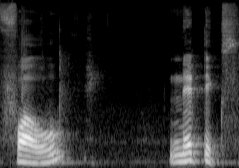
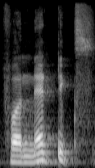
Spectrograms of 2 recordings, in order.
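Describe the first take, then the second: First: The first syllable has a full 'oh' vowel. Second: The first syllable has a weak, short vowel. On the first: "you can add this sound ஃபவ்" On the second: "ஒன்று வந்து ஃபனெட்டிக்ஸ், stress lies on the second syllable"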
